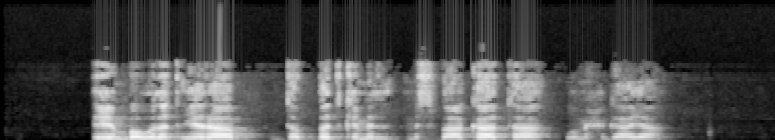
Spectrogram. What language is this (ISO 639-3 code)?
tig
